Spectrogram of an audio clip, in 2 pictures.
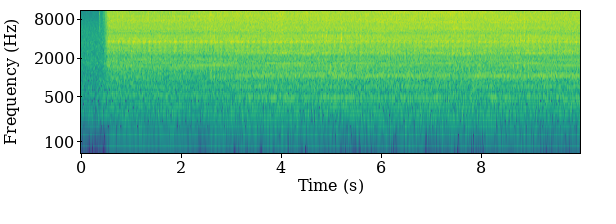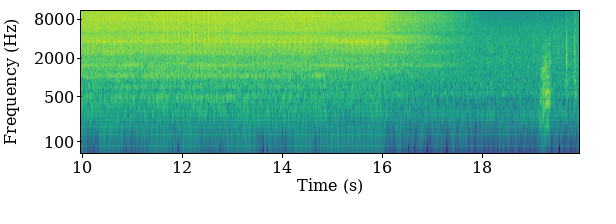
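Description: A belt grinder shapes a wooden mallet head cut from a 4x4, a loud steady abrasive whine with a low hum that runs unbroken for most of the stretch, then spins down and stops, followed by a couple of faint knocks.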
